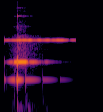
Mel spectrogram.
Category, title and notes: Sound effects > Electronic / Design
"Pick up" UI sound
It was created in Ableton from different layered synth sounds.
positive, success, videojuego, positivo, click, menu, button, glockenspiel, ui, happy, cheerful, pickup, videogame, boton, blessing, interface, app, ux, interfaz, juego, bells, game, metallic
